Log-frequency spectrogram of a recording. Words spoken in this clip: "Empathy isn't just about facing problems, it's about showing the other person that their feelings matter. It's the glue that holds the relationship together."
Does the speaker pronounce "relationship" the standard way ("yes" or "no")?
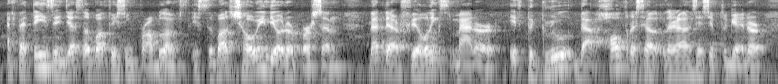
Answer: no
